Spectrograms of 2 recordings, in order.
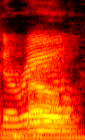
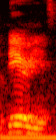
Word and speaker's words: Darius: They be saying Dell. Yeah, they be Darl. So that's why I just be telling people, let's keep it simple. Darius. My mama call me Darius.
